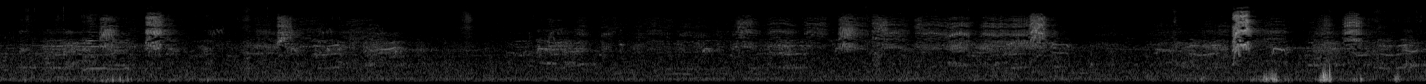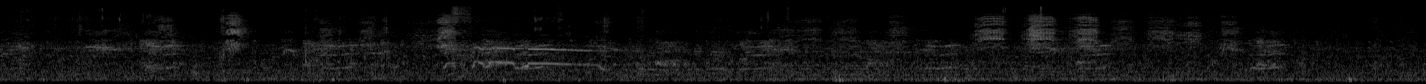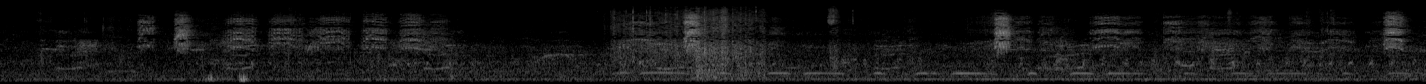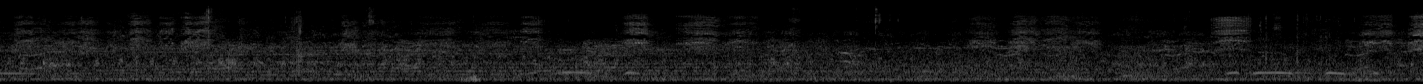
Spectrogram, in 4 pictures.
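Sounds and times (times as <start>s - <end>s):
birds calling: 6.0s - 19.3s.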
